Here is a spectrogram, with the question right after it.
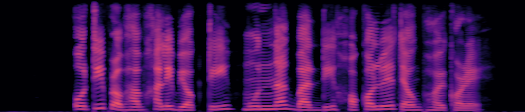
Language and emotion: Assamese, neutral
